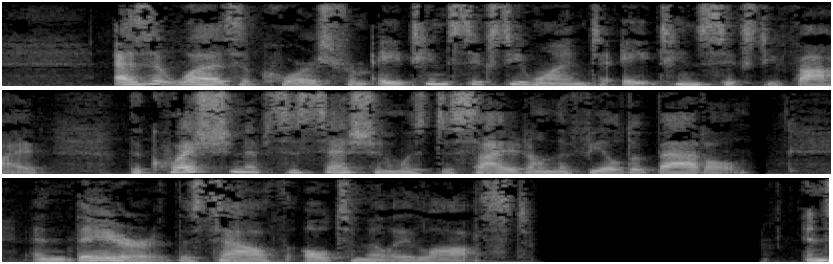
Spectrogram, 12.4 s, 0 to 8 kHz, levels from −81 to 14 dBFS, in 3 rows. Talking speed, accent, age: 130 wpm, American, 50-69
